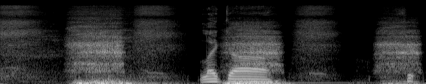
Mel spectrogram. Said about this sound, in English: Listen, I'm explaining it real quick and very simple. It's just deep breathing for 30 to 45 inhalations through your abdomen, though.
